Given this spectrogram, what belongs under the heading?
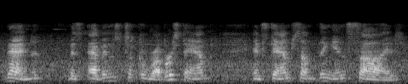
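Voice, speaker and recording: A man with a mid-pitched voice narrates a children's story. He reads as a storytime host would. The recording is dull and away from the mic, with faint steady room noise. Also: normal speed, recorded from a distance. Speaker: storytime reader. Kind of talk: children's audiobook-style narration.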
